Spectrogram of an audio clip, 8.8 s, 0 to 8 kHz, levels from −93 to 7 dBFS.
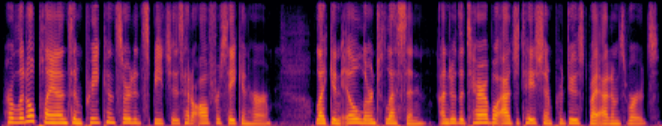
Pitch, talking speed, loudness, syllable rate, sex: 225 Hz, 155 wpm, -20 LUFS, 5.1 syllables/s, female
